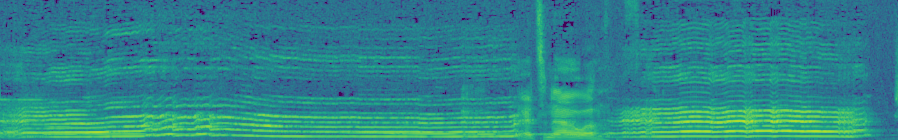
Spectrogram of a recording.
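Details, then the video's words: Presa Canario named Nala, a pet female dog, howling in response to wolf howls on TV; steady drawn-out tonal howls with rich harmonics, a short broken yelping break, then another long wavering howl. "Nala The Presa Canario howling to wolves on the tv"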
